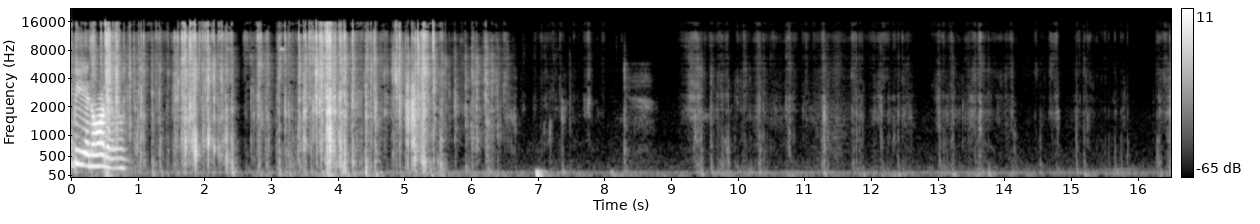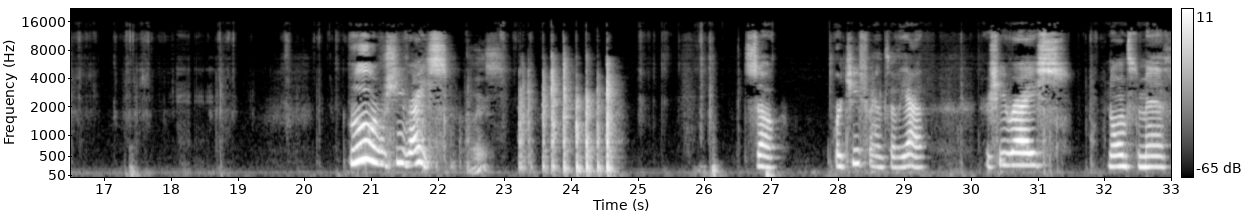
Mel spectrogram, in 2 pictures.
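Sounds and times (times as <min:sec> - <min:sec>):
foil wrapper crinkling: 0:00.0 - 0:06.6
cards being handled: 0:00.0 - 0:08.0, 0:09.1 - 0:20.6.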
